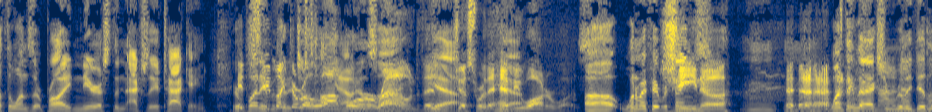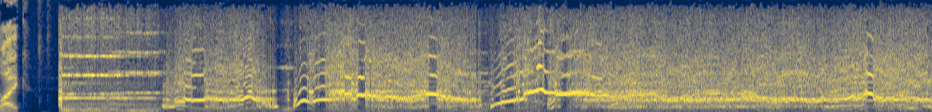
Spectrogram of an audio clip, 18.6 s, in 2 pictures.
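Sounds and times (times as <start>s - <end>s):
speech: 0.0s - 10.1s, 11.0s - 14.7s
laughter: 7.7s - 8.8s
loud scary monster shriek: 11.0s - 18.6s.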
